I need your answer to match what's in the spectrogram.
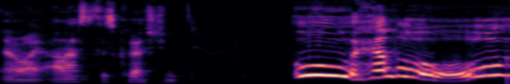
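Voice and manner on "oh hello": put-on very high, very loud Scottish accent. Reading out a listener's question: imitating a listener's Scottish accent. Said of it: "I'll do it in her accent".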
